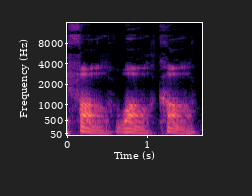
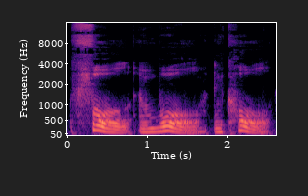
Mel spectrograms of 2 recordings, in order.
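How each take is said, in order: First: American open AH in "fall, wall, call"; American accent. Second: Said in the usual way. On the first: Shown as a demonstration. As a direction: open the vowel to AH, American style. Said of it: "in America, they would say". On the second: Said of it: "Another sound is the or sound".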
